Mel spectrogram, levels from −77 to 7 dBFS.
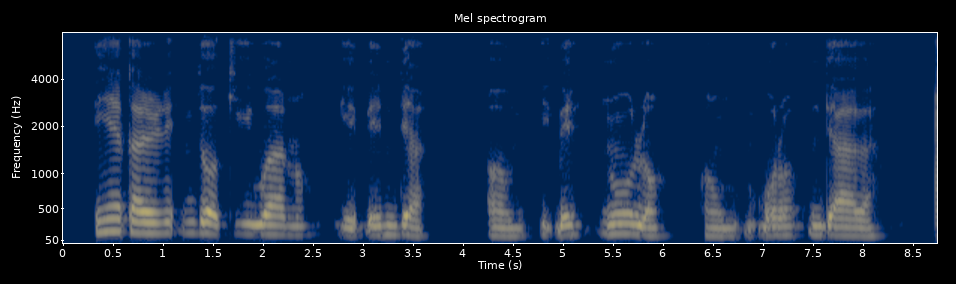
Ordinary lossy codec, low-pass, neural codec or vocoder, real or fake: none; none; codec, 16 kHz, 16 kbps, FunCodec, trained on LibriTTS, 50 frames a second; fake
